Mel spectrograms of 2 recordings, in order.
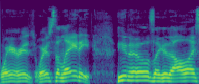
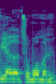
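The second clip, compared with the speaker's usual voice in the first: put-on drunken Irish sailor voice; 3 semitones lower than usual. Joking about the lore of mermaids, put-on drunken Irish sailor voice. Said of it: "a drunken Irish sailor is like looked over the side".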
